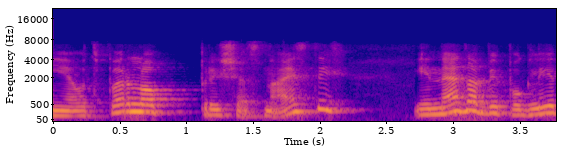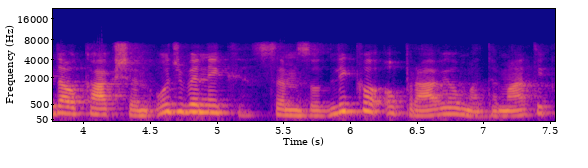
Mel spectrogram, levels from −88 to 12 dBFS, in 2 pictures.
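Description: From 2.45 to 2.71 s, AMR comfort noise fills a 0.26 s gap. The phone sent no speech frames, so the real background gives way to smooth, steady synthetic hiss.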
